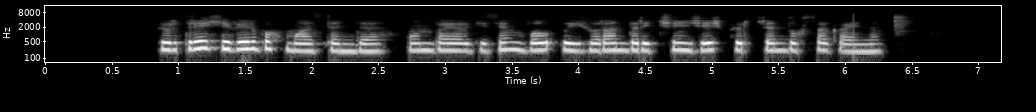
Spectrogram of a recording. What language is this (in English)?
Chuvash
